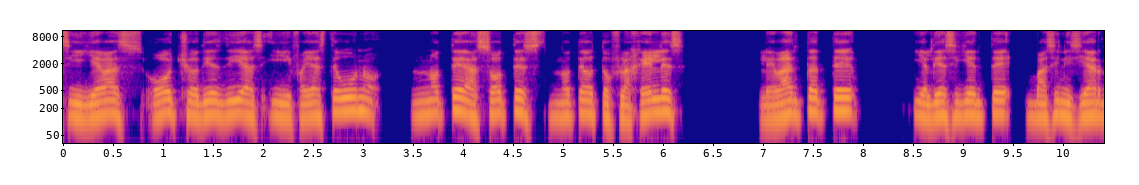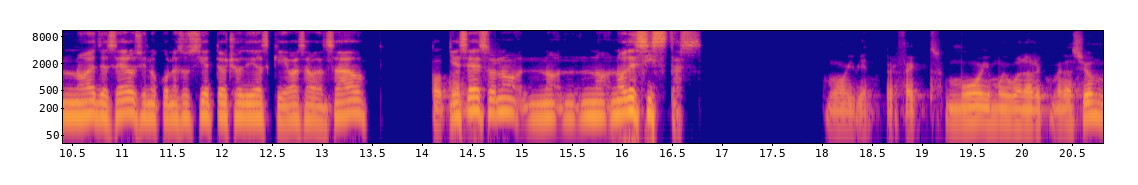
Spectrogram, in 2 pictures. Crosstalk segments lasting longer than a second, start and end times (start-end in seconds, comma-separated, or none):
none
